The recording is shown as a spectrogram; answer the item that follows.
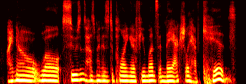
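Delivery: sympathetic, understanding, compassionate tone. Demonstrating a reply to someone whose husband is being deployed; sympathetic tone. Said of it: "read this to you in a sympathetic tone".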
